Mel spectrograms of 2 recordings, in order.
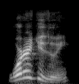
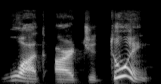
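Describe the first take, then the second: First: The phrase is said fast, with words linked. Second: The phrase is said slowly, each word separate. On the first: The speaker calls it right. "We say it fast" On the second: The speaker calls it wrong. "they don't say"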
